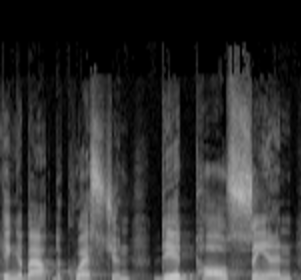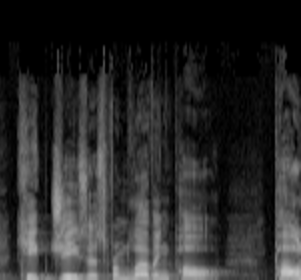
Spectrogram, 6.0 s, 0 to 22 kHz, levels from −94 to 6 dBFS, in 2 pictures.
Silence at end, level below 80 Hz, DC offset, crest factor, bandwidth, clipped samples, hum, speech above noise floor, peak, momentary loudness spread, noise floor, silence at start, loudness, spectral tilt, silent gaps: 0 s; -74 dBFS; under 0.1%; 20 dB; 18.5 kHz; under 0.1%; none; 32 dB; -10 dBFS; 10 LU; -61 dBFS; 0 s; -28 LUFS; -3 dB/octave; none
